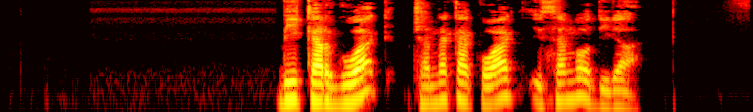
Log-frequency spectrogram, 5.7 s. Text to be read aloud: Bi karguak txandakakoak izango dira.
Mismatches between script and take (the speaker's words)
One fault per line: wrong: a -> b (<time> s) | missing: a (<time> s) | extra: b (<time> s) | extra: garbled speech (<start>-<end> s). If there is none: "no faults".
no faults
